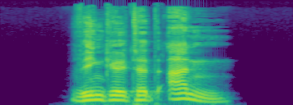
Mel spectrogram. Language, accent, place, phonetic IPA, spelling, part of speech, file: German, Germany, Berlin, [ˌvɪŋkl̩tət ˈan], winkeltet an, verb, De-winkeltet an.ogg
- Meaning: inflection of anwinkeln: 1. second-person plural preterite 2. second-person plural subjunctive II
